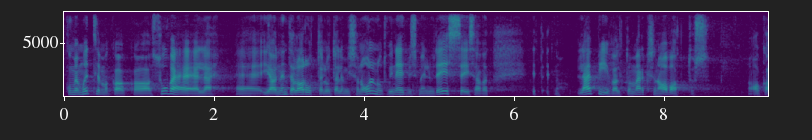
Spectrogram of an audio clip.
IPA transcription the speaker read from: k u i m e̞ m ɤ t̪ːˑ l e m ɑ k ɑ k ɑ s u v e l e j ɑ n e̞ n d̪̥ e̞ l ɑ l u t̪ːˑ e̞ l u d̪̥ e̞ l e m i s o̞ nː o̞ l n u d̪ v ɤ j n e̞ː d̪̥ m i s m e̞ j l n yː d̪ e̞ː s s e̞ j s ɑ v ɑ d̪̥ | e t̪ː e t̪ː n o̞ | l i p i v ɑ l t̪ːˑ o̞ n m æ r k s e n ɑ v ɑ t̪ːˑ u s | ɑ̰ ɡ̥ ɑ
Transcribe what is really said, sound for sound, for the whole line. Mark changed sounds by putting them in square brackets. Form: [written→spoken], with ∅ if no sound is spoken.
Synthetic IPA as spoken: k u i m e̞ m ɤ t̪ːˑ l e m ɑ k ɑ k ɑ s u v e l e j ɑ n e̞ n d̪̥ e̞ l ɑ [l→ɾ] u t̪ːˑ e̞ l u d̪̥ e̞ l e m i s o̞ [nː→n] o̞ l n u d̪ v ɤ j n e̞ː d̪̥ m i s m e̞ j l n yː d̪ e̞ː s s e̞ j s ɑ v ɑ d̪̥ | e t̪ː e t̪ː n o̞ | l [i→æ] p i v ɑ l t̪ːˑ o̞ n m æ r k s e n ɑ v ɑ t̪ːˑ u s | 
